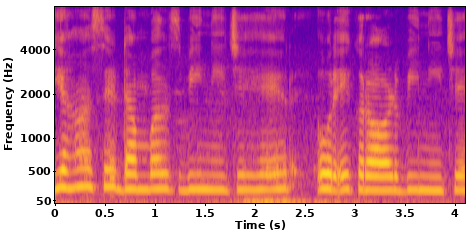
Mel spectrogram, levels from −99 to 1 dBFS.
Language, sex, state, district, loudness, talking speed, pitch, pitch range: Hindi, female, Punjab, Pathankot, -15 LUFS, 145 wpm, 225 Hz, 215-230 Hz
